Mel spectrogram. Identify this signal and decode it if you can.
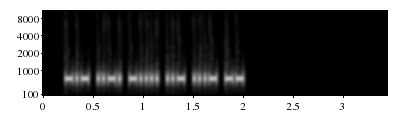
Morse code, heard as a keyed tone, about 43 wpm, 700 Hz. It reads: KF6UVM
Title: USA Call Signs - 6 Characters - 45wpm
